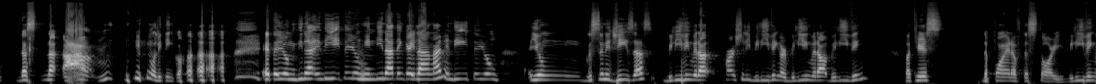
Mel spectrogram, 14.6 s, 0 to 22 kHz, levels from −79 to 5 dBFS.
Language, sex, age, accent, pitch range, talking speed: English, male, 20-39, Filipino, 180-245 Hz, 155 wpm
